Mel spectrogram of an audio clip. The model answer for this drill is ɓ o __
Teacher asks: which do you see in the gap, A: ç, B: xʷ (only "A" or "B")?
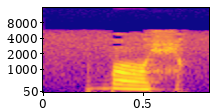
A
